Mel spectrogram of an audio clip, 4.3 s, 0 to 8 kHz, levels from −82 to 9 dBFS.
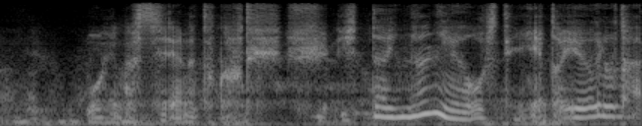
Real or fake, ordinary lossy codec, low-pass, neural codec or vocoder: fake; none; 7.2 kHz; codec, 16 kHz, 1 kbps, FunCodec, trained on Chinese and English, 50 frames a second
